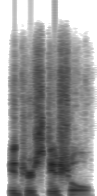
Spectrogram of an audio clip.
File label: "interstitial", American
